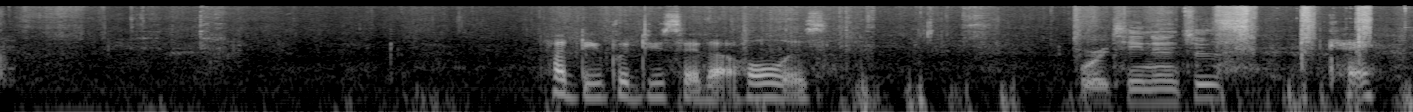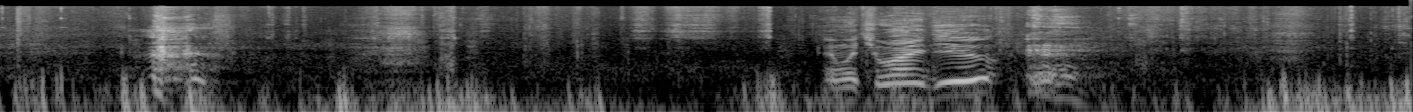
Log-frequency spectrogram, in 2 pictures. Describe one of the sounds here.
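Hands scrape and scoop loose sand.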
